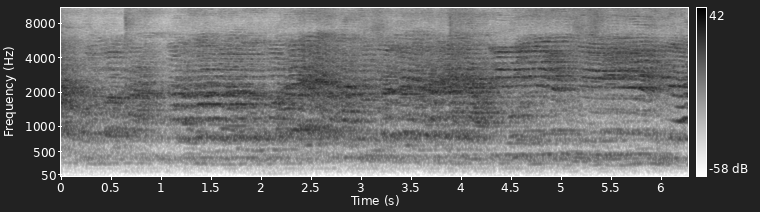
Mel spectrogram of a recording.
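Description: Group of children chanting Arabic alphabet letters together in a sing-song recitation, with long drawn-out notes.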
